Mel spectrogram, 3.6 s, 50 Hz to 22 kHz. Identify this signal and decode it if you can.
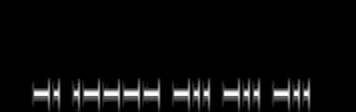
Morse code, heard as a keyed tone, about 24 wpm, 700 Hz. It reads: N1DDD
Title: Speed Racing - USA 1x3 Call Signs 20wpm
